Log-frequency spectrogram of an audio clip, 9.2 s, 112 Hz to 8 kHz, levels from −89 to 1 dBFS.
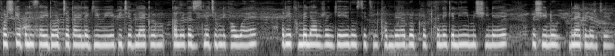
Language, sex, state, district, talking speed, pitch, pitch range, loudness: Hindi, female, Himachal Pradesh, Shimla, 280 wpm, 275 Hz, 270-275 Hz, -16 LUFS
